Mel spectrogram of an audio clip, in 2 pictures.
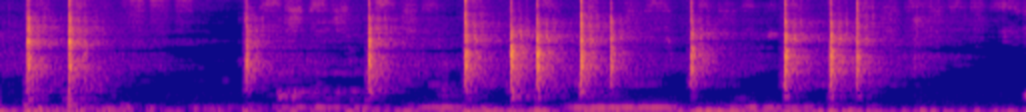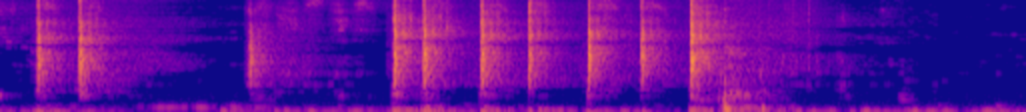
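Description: Chalk writing on a blackboard: quick clusters of sharp taps and short scrapes as letters are written, with brief pauses between words, over a low steady hum.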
